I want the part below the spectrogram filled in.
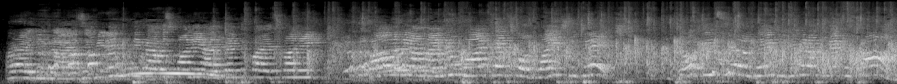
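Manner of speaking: loud showbiz goodbye; big sign-off. Real, not acted. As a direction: wrap up the set at full volume.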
